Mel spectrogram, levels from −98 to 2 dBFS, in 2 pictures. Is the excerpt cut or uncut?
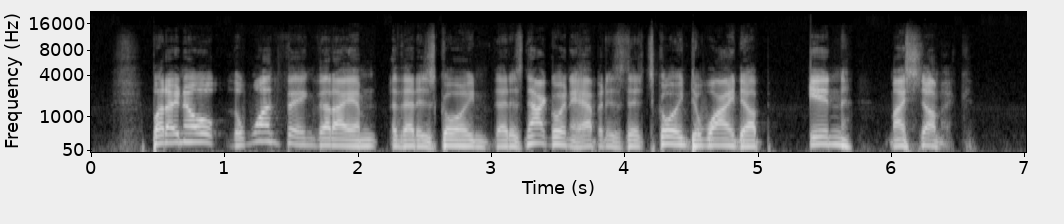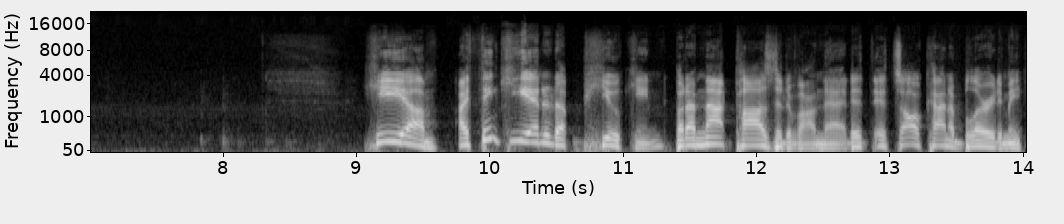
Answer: cut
